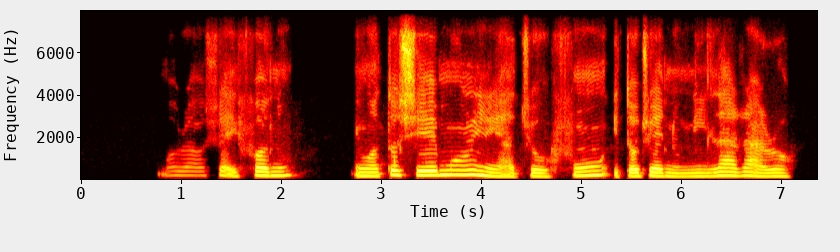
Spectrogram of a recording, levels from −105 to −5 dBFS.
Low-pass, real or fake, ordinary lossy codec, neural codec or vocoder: 7.2 kHz; real; Opus, 24 kbps; none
